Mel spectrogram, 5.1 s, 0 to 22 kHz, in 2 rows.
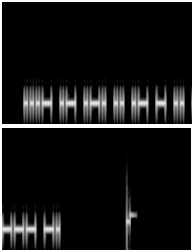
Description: Morse code, heard as a keyed tone, about 30 wpm, 700 Hz. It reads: VARIATION
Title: Sentences from Top 1600 Words - New Word Drill Alt - 30wpm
